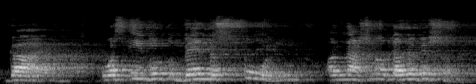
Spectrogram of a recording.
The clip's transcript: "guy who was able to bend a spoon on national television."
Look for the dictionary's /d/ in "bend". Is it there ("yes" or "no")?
yes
